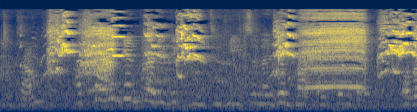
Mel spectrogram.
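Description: Lorikeets give harsh, grating screeches in rapid bursts, several overlapping, with one long rasping squawk near the end.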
